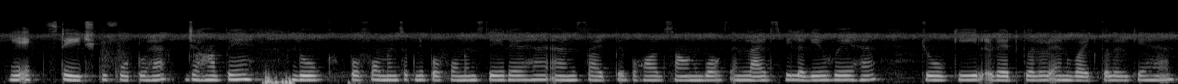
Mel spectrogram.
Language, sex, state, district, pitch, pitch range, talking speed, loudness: Hindi, female, Bihar, Saran, 200 Hz, 195-210 Hz, 190 wpm, -28 LUFS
